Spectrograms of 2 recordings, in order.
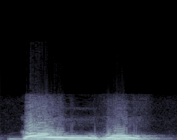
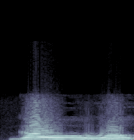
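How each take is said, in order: First: "गौहु" बहुत धीरे, खींचकर, गिरते सुर में; दूसरा "गौहु" धीमा और खिंचा, अंत में नीचे उतरता; गो का दूसरा उच्चारण. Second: "गौहु" ऊँचे स्वर में, ज़ोर से, अंत में उठता हुआ; पहला "गौहु" ऊँचा और ज़ोरदार, सवाल जैसा उठान; गो का पहला उच्चारण. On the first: ("गौहु" बहुत धीरे खींचकर, गिरते सुर में) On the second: ("गौहु" ऊँची, ज़ोरदार, उठती आवाज़ में) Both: Shown as a demonstration. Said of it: "ऐसा बोला ना".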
